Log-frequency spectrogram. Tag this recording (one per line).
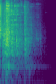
break
broken
bucket
crumble
glass
pottery
shatter
smash
smashed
